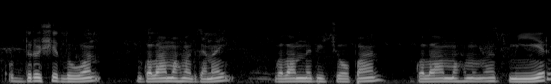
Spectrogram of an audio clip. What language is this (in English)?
Kashmiri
